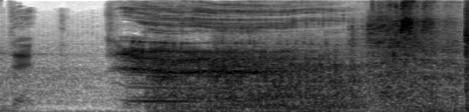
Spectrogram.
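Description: A man's loud, drawn-out grunt beginning about half a second in, with a low rumble beneath it.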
